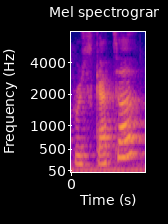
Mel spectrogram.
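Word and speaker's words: bruschetta: but they have Bretta which apparently is pronounced brusketta as I've learned it's like a wine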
